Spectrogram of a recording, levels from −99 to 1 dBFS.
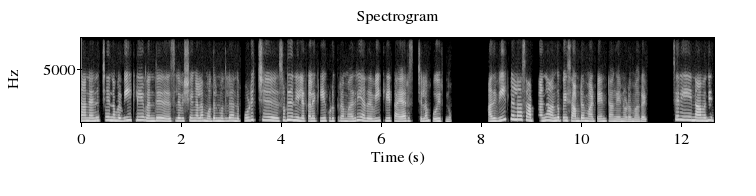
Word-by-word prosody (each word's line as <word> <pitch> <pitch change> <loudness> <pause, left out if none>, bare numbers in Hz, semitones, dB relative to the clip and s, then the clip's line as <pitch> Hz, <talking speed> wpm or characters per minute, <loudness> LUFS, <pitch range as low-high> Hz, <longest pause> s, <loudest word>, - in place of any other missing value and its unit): நான் 255 -1 +2
நினைச்சேன். 270 +4 0
நம்ம 260 -1 +2
வீட்டிலேயே 300 +2 +1
வந்து 240 +2 +2 0.3
சில 250 +1 -1
விஷயங்கள் 245 +1 0
எல்லாம், 250 -1 +1
முதல், 240 +2 0
முதல்ல 235 +3 -1
அந்தப் 225 -1 -2
பொடிச்சு 310 +3 -1 0.3
சுடுதண்ணீல 290 -5 +2
கலக்கியே 230 +3 +1
குடுக்குறமாதிரி, 230 +1 -2
அத 230 -2 0
வீட்டிலேயே 245 0 0
தயாரிச்சு 225 +2 -1
எல்லாம் 240 +2 -2
போயிருந்தோம். 210 -5 -2 0.7
அத 220 - +2
வீட்டுலலாம் 355 0 +1
சாப்பிட்டாங்க. 265 -1 0
அங்க 260 +2 +3
போய் 270 -2 +1
சாப்பிட 230 +2 +3
மாட்டேன்னுட்டாங்க, 210 -1 -1
என்னோட 195 -1 -2
மகள். 190 0 -3 0.5
சரி 345 -2 +1 0.2
நான் 265 -1 +4
வந்து 270 +3 +2
245 Hz, 150 wpm, -20 LUFS, 225-275 Hz, 0.7 s, நான்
